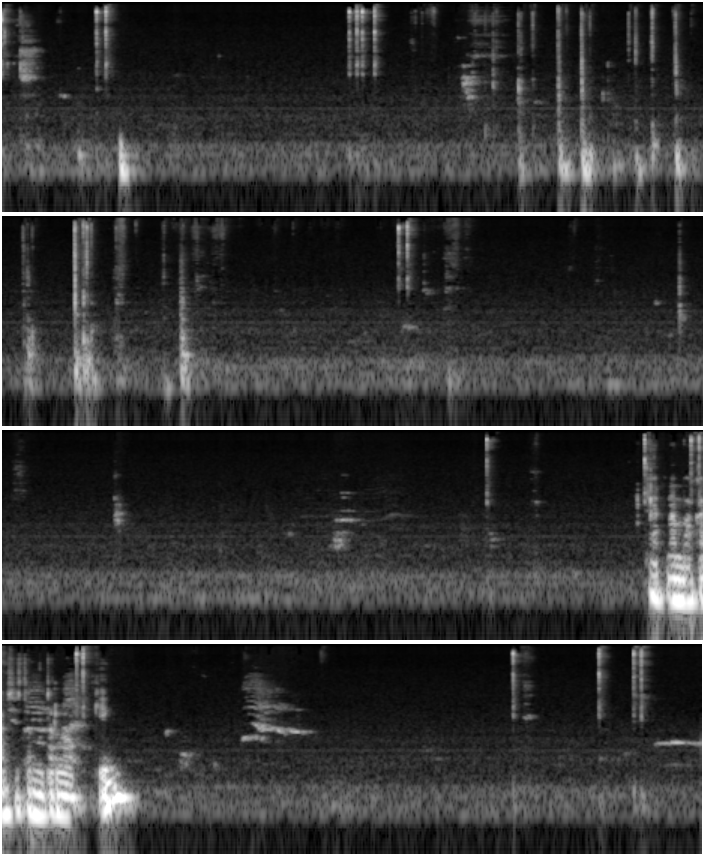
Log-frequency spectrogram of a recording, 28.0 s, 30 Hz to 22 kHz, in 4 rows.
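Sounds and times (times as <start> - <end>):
mouse clicks: 1.0 - 1.3, 3.5 - 3.9, 11.0 - 11.2, 26.2 - 26.4, 27.0 - 27.6
keyboard keystrokes: 5.0 - 8.1.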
